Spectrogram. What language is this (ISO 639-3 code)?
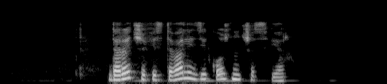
bel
